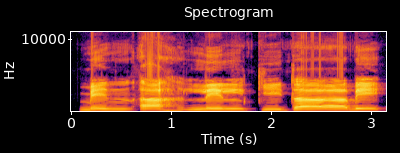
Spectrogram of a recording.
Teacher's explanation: نون ساکن پر غنہ نہیں کریں گے، آواز ناک میں نہیں چھپائیں گے۔ تو یہاں نون ساکن کے بعد حمزہ ہے، حروف حلقی ہے تو نون ساکن پر غنہ نہیں کریں گے۔ · یہ چشمے والی گول ہا ہے، صرف منہ سے ہوا نکالنے کی طرح اس کو پڑھیں گے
